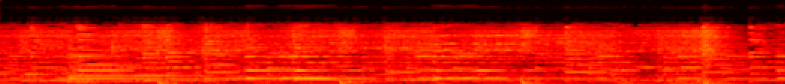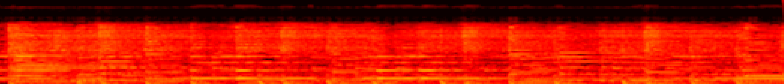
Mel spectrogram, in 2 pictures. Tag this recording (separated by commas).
Music, Strum, Guitar, Musical instrument, Plucked string instrument, Acoustic guitar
